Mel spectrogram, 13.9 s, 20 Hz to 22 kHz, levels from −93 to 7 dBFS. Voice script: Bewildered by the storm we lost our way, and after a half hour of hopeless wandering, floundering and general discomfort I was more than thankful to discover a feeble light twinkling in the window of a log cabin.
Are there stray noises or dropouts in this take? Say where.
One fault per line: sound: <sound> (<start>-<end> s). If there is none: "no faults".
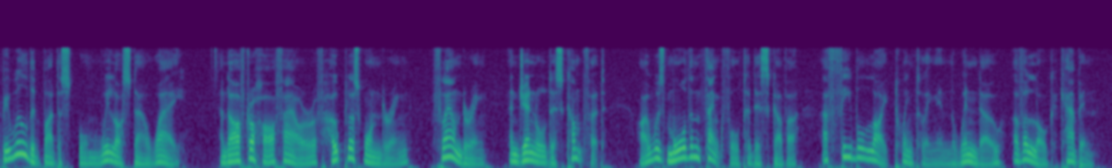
sound: dropout (0.9-1.0 s)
